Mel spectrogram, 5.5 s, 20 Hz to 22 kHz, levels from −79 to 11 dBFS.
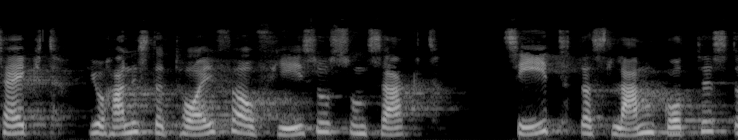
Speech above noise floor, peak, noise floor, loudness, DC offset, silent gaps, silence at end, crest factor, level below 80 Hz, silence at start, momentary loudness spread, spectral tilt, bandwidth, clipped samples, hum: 23 dB; -4 dBFS; -45 dBFS; -22 LUFS; under 0.1%; none; 0 s; 18 dB; -64 dBFS; 0 s; 10 LU; -4 dB/octave; 10 kHz; under 0.1%; none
